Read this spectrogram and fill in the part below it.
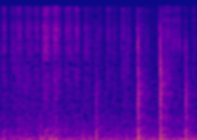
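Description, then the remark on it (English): Pencils scratching steadily across paper, a dry, raspy texture with a few sharper taps and strokes standing out. No voices, just the continuous scribbling. “She couldn't stand being in a classroom in high school with pencils scratching on the paper.”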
